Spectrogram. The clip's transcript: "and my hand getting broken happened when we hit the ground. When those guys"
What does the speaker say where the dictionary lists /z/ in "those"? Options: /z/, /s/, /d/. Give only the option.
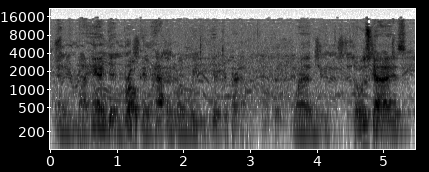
/z/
